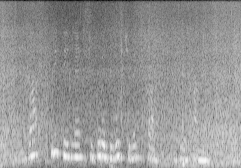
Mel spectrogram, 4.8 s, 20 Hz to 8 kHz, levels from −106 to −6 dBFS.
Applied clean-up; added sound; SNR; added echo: none; Waves, surf; 5 dB; reverberation time 0.4 s.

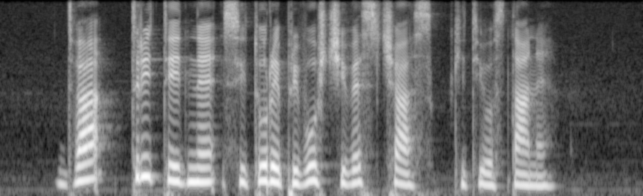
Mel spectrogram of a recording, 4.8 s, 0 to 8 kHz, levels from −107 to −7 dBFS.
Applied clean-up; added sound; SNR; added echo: none; none; none; none.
